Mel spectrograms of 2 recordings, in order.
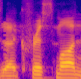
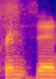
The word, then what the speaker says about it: Chrismon: Hi, my name is Chrismon, not Crimson or Christmas or anything.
